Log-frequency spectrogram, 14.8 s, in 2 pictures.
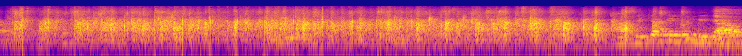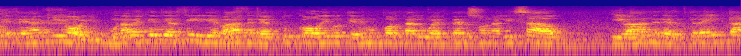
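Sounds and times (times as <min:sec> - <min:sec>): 
audience applause: 0:00.0 - 0:06.9
speech: 0:06.6 - 0:14.8.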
